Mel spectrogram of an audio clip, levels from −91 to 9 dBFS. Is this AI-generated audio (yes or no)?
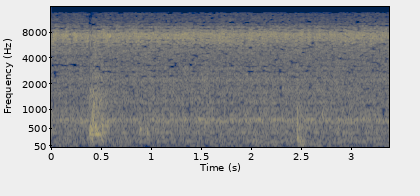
no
